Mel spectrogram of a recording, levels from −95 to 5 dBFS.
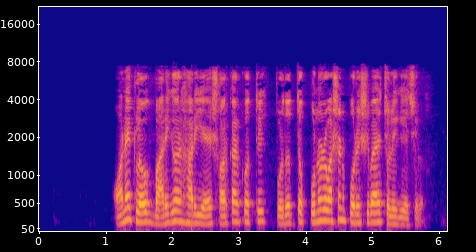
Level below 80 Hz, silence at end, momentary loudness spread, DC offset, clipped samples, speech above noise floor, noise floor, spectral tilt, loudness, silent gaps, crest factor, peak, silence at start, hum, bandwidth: -58 dBFS; 0.4 s; 8 LU; under 0.1%; under 0.1%; 70 dB; -87 dBFS; -3.5 dB/octave; -17 LUFS; none; 16 dB; -2 dBFS; 1.15 s; none; 7.8 kHz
